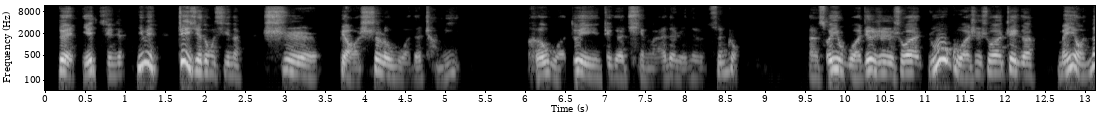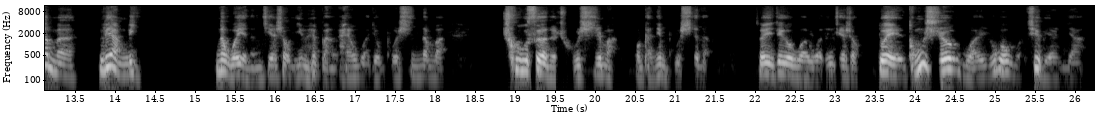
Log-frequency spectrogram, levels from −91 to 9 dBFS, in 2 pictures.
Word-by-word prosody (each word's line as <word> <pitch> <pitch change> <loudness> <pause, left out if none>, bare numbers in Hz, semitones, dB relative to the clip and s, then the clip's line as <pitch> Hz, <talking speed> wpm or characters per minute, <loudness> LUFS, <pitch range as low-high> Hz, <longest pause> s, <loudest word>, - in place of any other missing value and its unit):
对， 395 +2 +7
也 355 - +4
许 145 -1 -11 0.2
因 245 +5 +3
为 260 -9 +4 0.3
这 335 -7 +9
些 185 -3 +4
东 170 -2 -3
西 150 0 -8
呢， 135 -3 -12 0.3
是 435 - 0 0.2
表 - - -1
示 195 - 0
了 145 -4 +2
我 110 -5 -14
的 115 - -13
诚 110 - -15
意， 160 - -23 0.8
和 425 +1 0
我 - - -10
对 140 -9 +1
这 140 - -10
个 120 - -5
请 120 -1 -6
来 110 +2 -17
的 - - -8
人 110 -2 -17
的 120 - -20
尊 155 0 -13
重。 215 - -11 0.9
呃， - - -9
所 - - -1
以 200 +2 +7
我 135 -9 -2
就 190 +9 +6
是 160 -3 -3
说， 165 0 +2
如 365 +2 +6
果 440 +4 -2
是 160 - -10
说， 170 +1 0
这 190 0 +3
个 145 -2 -3 0.2
没 160 +9 0
有 240 - +2
那 265 0 +1
么 155 - -7 0.3
亮 185 - +1
丽， 165 +1 -7 0.9
那 180 +1 0
我 140 0 0
也 - - -2
能 110 +1 -23
接 125 +4 -9
受。 120 - -8
因 130 0 -17
为 - - -18
本 - - -14
来 120 - -12
我 - - -21
就 110 - -16
不 110 +2 -19
是 125 - -9
那 125 - -12
么 125 - -18 0.7
出 185 -2 0
色 - - +5
的 460 - -10
厨 - - -15
师 - - -4
嘛， - - -15 0.3
我 - - -15
肯 - - -18
定 - - -12
不 - - -26
是 415 - -6
的， - - -28 0.5
所 150 - 0
以 150 -2 -1
这 160 - -3
个 145 -2 +2
我 120 -2 -9
我 - - -11
能 145 +2 -15
接 125 - -12
受。 - - -12 0.2
对， 410 -4 +5
同 275 - 0
时 205 -6 +4 0.2
我 115 - -12
如 140 +8 -14
果 175 -3 0
我 170 +8 -17
去 215 - -2
别 430 - -14
人 450 - -23
家， - - -24
165 Hz, 220 characters per minute, -22 LUFS, -, 0.9 s, 这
